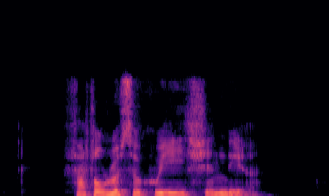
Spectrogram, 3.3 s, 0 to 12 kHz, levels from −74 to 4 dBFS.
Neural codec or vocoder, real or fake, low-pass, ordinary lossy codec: none; real; 7.2 kHz; Opus, 64 kbps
